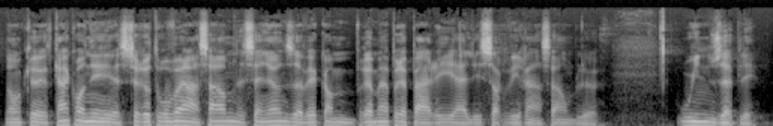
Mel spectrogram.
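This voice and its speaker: A man's voice: lowish voice, steady tone, a little fast, dark tone. A man interpreting a guest speaker's talk into French for a church congregation, fluent with occasional self-corrections. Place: church service.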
